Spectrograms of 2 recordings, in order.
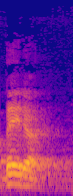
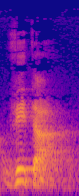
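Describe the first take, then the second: First: The word begins with a B sound. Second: The word begins with a V sound. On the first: The speaker calls it wrong. "So it's not alpha, beta" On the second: The speaker calls it right. "This is not a B sound, it's a V sound, like vita"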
